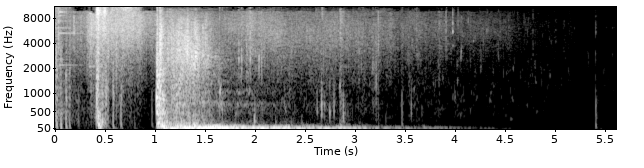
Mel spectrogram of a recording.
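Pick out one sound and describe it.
A loud explosion booms and rumbles, then slowly fades.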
